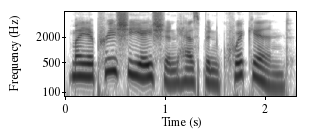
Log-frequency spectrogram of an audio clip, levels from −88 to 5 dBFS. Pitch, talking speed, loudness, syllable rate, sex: 210 Hz, 130 wpm, -15 LUFS, 4.5 syllables/s, female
